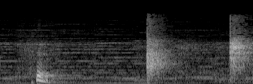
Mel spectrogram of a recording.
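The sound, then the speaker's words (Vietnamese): Three sharp hand claps, each a quick bright slap, spaced about a second apart over a quiet, faintly humming background. “Hắn ta vỗ vỗ hai cái tay ra chiều khen ngợi.”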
